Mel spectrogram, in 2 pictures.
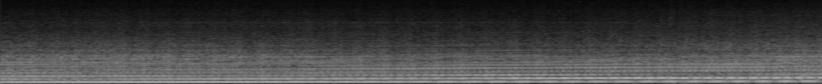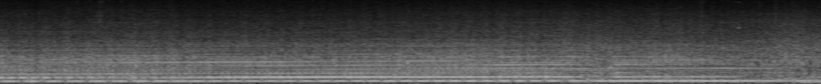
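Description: Car engine heard from inside the cabin, accelerating in fifth gear: one steady drone whose pitch climbs slowly and evenly, with a slight pulsing in loudness in the second half.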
